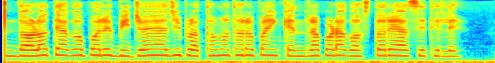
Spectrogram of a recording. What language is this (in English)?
Odia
